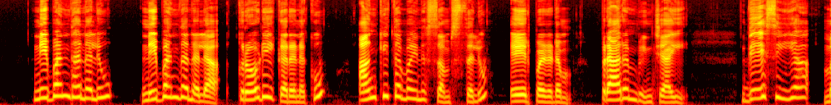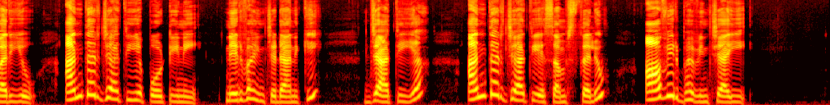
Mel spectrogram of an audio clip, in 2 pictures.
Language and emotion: Telugu, neutral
